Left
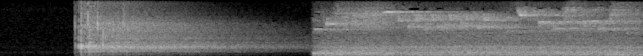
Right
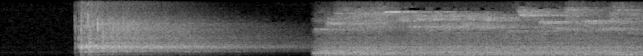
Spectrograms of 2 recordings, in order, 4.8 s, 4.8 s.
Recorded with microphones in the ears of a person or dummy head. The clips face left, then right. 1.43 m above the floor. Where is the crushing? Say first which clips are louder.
Even; 10° left (ahead or behind), 1.2 m.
